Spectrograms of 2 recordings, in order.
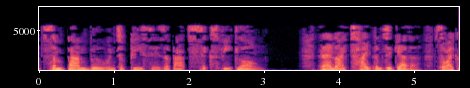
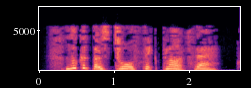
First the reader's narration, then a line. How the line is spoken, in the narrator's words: cried Ernest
